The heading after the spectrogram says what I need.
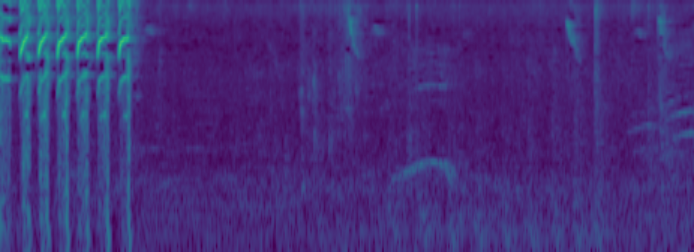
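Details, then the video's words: Caladi woodpecker in full, loud voice: a quick run of about seven sharp, upslurred high notes lasting just over a second, then near quiet with a few faint, distant chirps and whistles. "Burung Platuk Caladi Gacor Ngeplong"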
